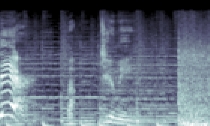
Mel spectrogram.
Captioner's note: gasp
